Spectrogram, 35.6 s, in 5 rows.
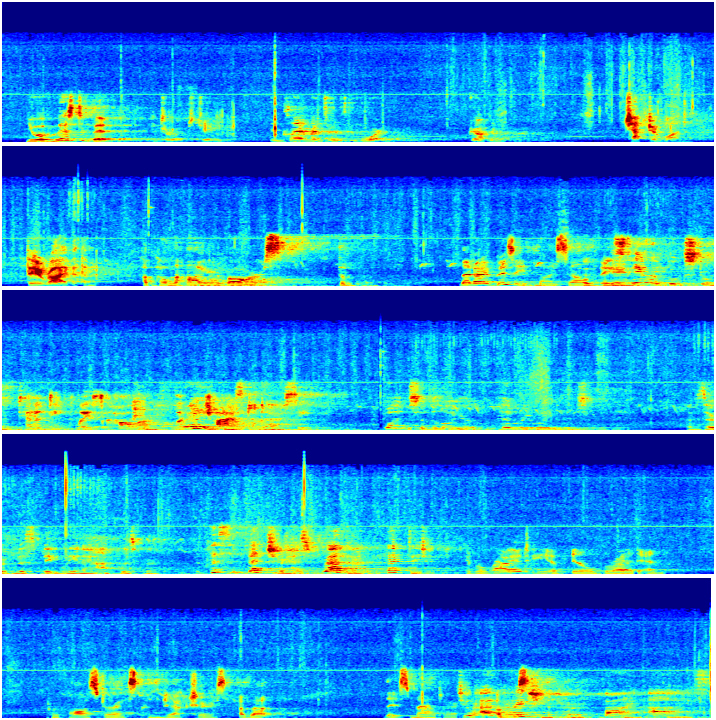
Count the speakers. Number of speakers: eight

